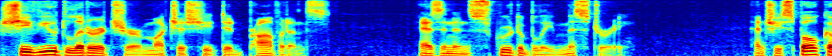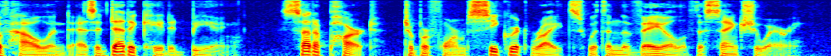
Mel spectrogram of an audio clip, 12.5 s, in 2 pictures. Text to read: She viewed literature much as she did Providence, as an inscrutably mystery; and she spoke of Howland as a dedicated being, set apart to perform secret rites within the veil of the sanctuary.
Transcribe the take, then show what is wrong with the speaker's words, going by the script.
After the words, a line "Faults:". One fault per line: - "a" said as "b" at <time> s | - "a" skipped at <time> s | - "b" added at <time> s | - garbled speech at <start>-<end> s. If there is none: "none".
She viewed literature much as she did Providence, as an inscrutably mystery; and she spoke of Howland as a dedicated being, set apart to perform secret rites within the veil of the sanctuary.
Faults:
none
